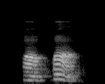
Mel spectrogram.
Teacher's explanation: La M, de igual manera, es bilabial porque necesitamos que nuestros dos labios se junten para producirlo. Es imposible decir M con la boca abierta. · Y la M es nasal porque el escape del aire se da por la nariz. No puedo decir M o una palabra con M si es que yo tengo la nariz tapada.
